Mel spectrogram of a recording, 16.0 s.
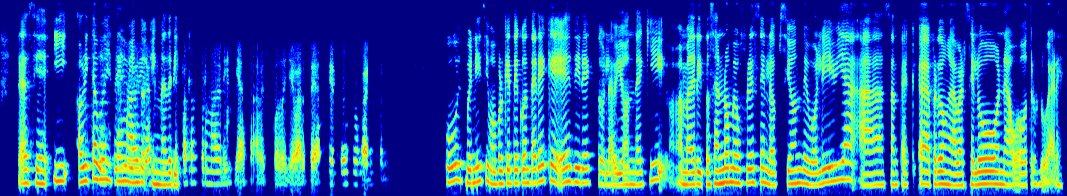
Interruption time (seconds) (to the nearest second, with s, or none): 1 s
